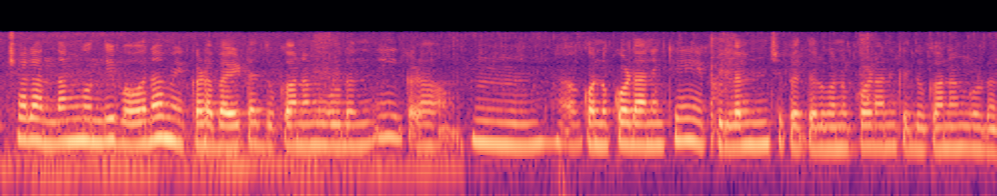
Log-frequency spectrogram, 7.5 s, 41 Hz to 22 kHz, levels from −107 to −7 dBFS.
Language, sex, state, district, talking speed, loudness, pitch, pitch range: Telugu, female, Andhra Pradesh, Srikakulam, 130 wpm, -23 LUFS, 210 Hz, 200-230 Hz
